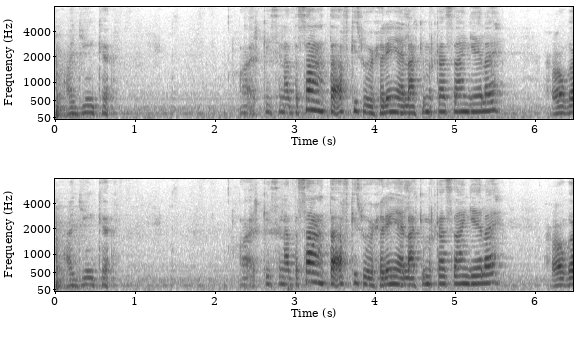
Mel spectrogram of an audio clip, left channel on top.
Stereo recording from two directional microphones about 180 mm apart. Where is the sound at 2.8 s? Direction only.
40° right (ahead or behind).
